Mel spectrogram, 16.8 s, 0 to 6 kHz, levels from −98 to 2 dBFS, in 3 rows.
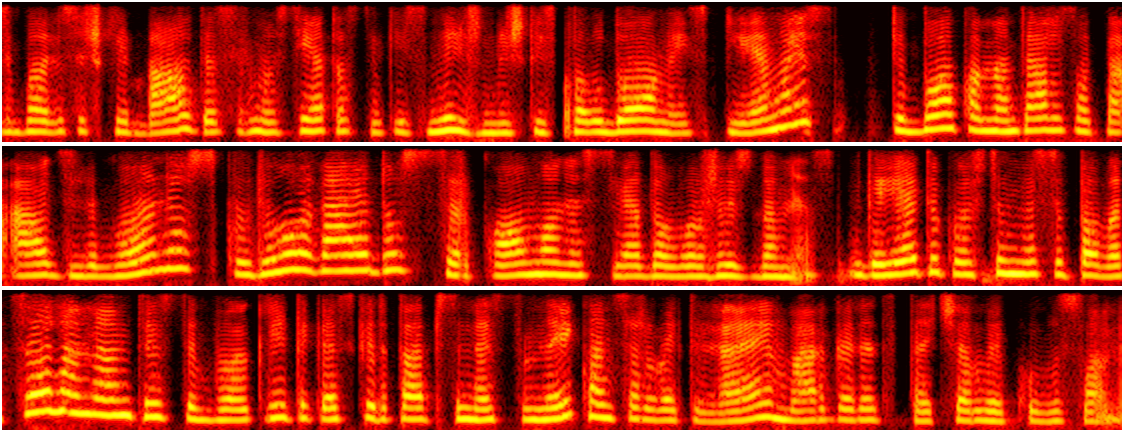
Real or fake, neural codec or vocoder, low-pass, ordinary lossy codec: fake; codec, 16 kHz, 1 kbps, FreqCodec, smaller model; 5.4 kHz; Opus, 64 kbps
